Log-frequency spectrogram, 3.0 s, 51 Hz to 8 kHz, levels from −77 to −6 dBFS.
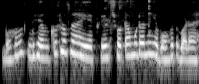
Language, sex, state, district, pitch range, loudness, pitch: Hindi, female, Bihar, Araria, 245-300 Hz, -16 LUFS, 265 Hz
